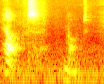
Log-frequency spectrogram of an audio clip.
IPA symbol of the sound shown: t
